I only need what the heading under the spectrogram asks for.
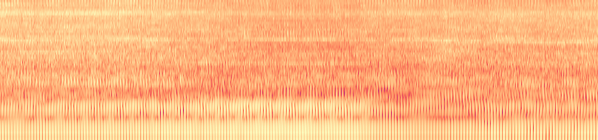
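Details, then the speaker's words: Suzuki Vinson ATV with a freshly rebuilt single-cylinder engine, not yet broken in, on first run after installation; smooth, even idle beat at steady pitch, no ticking or knocking: normal idle. "We did it, guys. All that hard work, it's running awesome."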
